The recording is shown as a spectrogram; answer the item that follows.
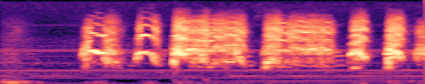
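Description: Soundtrack of an AI-generated video clip: a synthetic character voice screaming in a run of short, harsh bursts starting about a second in, over a faint steady drone.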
